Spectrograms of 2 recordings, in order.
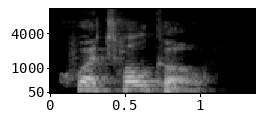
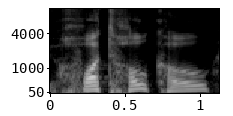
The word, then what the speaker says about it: Huatulco: In Huatulco. Thank you. Huatulco.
